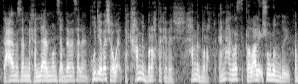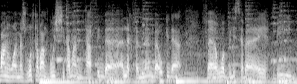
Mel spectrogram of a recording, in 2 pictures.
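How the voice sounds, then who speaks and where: Rapid-fire young Egyptian guy vlogging. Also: a little high. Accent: Egyptian Arabic. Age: late teens. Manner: animated, joking reactions to the screen. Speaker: YouTuber. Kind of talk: excitable tech vlog.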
